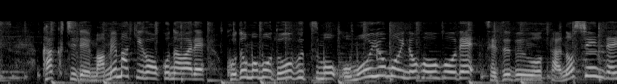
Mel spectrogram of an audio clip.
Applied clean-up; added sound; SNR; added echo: none; none; none; none.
